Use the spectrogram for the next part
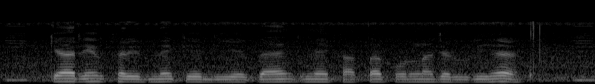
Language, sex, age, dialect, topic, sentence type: Hindi, male, 18-24, Awadhi Bundeli, banking, question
